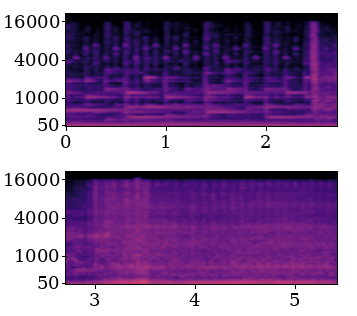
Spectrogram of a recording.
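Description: Car engine starting and running as the driver pulls away, coming in after a stretch of soft plucked musical notes and settling into a faint, steady low rumble.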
